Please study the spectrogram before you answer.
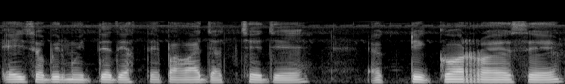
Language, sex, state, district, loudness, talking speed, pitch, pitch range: Bengali, male, Assam, Hailakandi, -19 LUFS, 115 wpm, 110 Hz, 105-115 Hz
